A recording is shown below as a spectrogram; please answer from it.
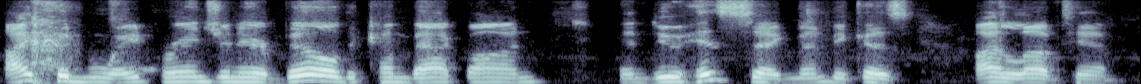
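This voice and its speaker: A man's voice: fairly high pitch, fairly even intonation, moderate pace, dark tone, no echo. A man, a radio personality, chatting as an interview guest in an enthusiastic, emphatic way. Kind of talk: casual conversational reminiscence.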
